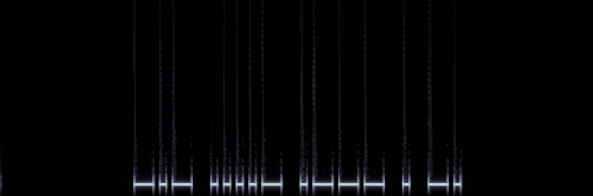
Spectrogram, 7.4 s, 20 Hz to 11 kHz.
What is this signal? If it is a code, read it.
Morse code, heard as a keyed tone, about 15 wpm, 700 Hz. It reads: K4JEN
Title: USA Call Signs - 5 Characters - Repeated 3x - 15wpm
